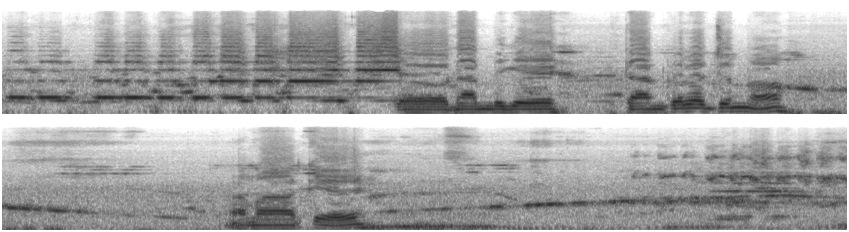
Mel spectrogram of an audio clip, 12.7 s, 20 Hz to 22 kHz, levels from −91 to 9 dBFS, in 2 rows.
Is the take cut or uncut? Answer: uncut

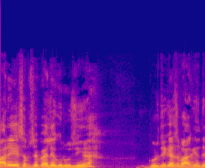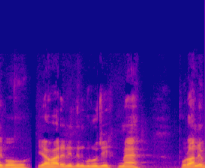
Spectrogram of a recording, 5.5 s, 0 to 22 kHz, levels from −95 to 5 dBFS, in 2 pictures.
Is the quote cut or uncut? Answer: uncut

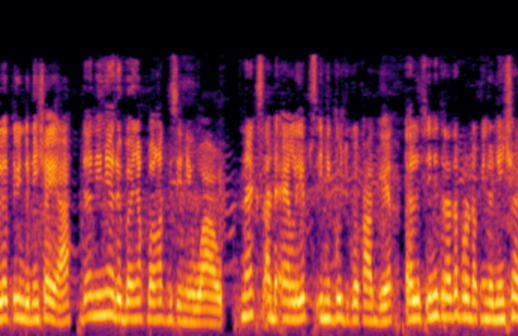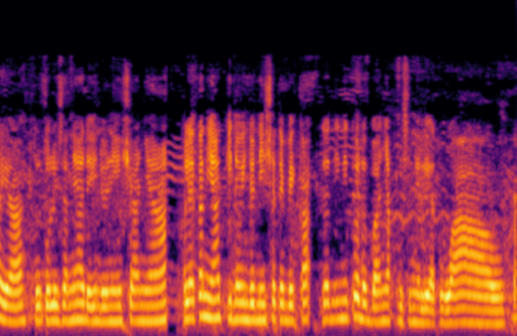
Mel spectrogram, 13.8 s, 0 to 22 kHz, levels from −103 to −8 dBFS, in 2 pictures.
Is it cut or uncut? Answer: uncut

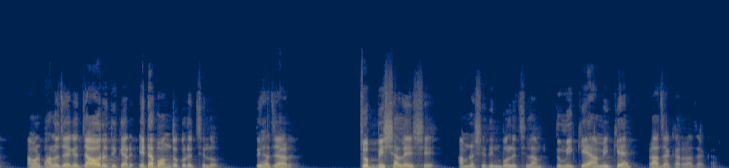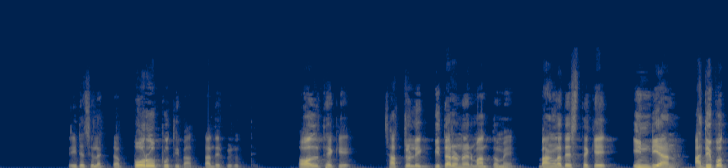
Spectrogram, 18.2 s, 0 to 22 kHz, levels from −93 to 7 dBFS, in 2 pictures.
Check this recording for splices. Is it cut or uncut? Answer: cut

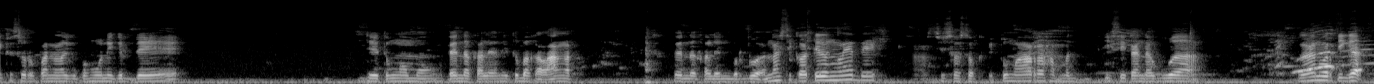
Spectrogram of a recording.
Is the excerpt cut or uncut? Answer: cut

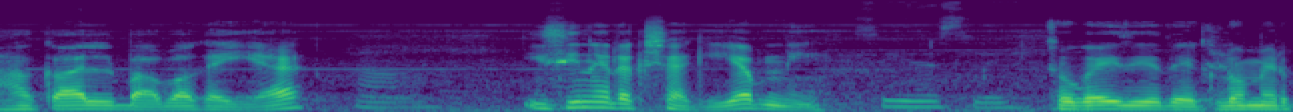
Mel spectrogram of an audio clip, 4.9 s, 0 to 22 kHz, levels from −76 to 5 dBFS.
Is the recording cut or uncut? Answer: cut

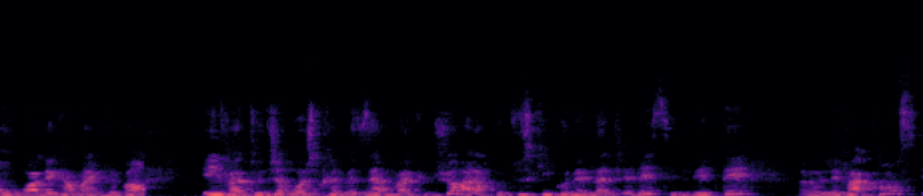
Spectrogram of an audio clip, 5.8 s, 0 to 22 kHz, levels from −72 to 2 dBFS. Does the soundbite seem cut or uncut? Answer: cut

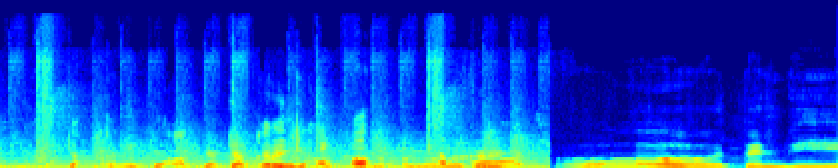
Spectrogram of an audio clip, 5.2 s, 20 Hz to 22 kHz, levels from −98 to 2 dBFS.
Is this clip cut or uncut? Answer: cut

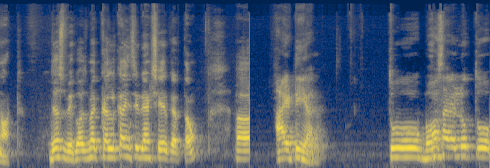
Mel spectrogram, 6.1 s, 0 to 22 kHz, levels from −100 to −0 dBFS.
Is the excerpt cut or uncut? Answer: cut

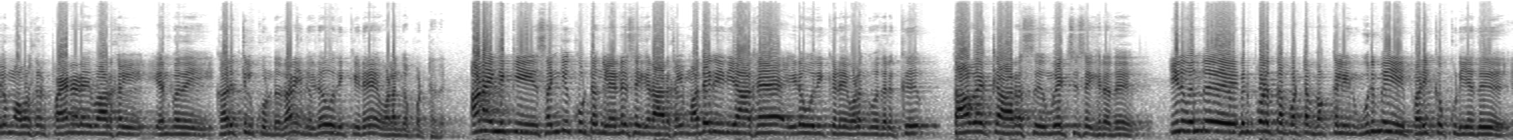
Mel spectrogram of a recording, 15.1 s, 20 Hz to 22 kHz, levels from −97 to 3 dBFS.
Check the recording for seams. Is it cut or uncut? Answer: cut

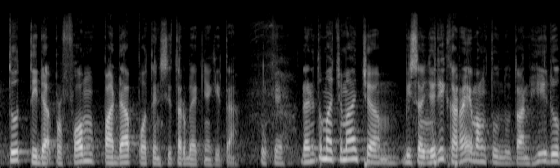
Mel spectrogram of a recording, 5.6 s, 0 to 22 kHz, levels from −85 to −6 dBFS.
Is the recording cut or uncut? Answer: uncut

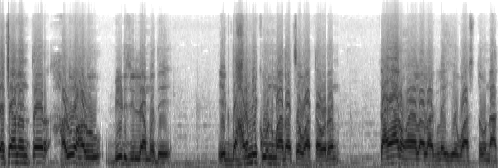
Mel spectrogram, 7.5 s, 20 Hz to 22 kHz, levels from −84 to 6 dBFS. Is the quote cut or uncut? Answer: uncut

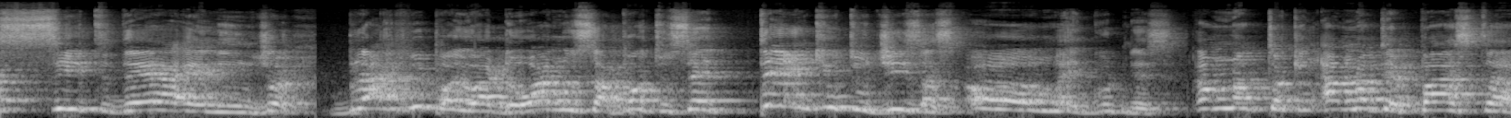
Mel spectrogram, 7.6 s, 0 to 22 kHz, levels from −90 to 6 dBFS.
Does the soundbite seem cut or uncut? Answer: uncut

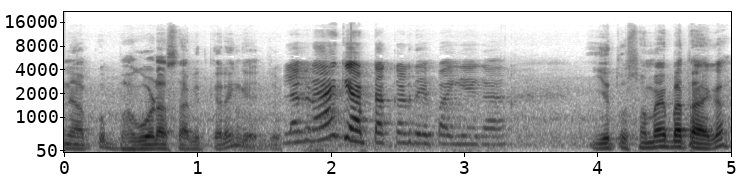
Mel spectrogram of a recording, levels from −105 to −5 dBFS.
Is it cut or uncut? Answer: cut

